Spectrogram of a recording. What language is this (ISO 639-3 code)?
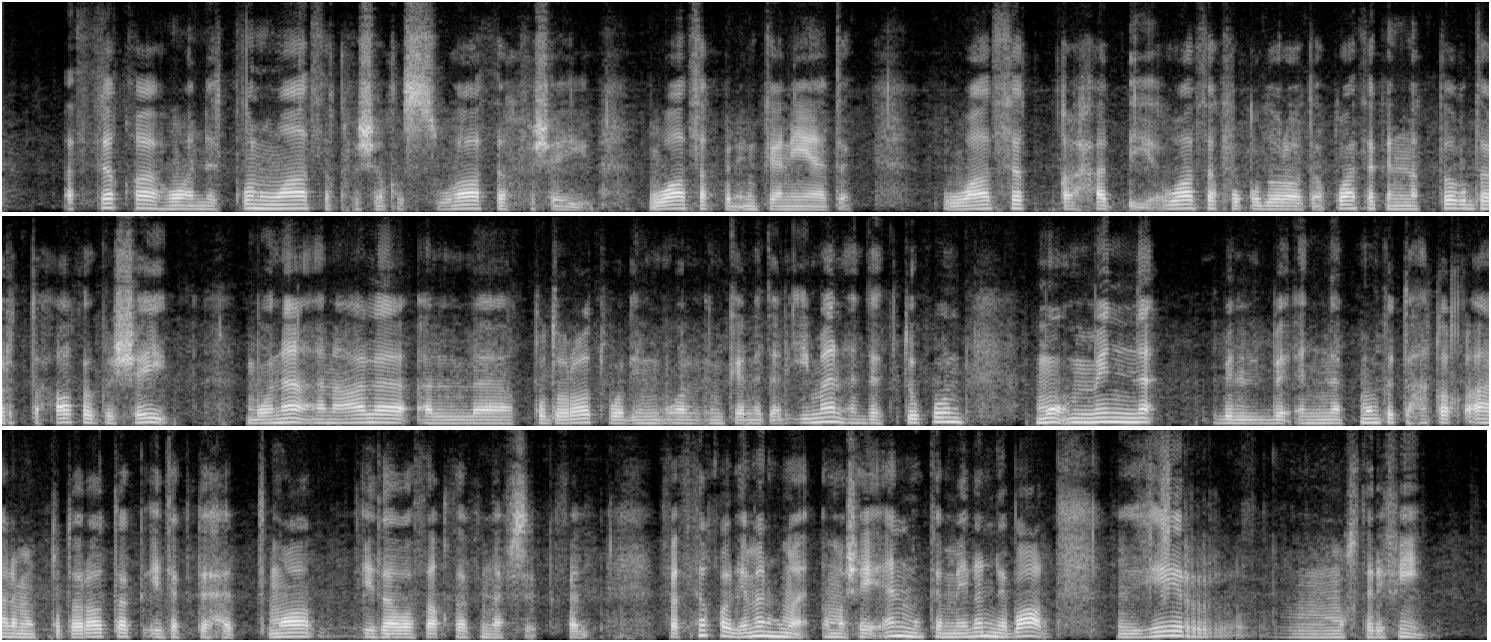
acw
